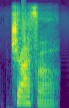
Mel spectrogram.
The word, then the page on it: chaffer: Indian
